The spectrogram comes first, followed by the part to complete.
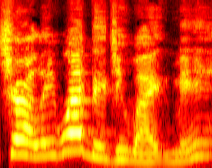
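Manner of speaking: very high, fake put-on British accent. Retelling what a man said after he got a British accent, doing a put-on British accent. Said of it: "so he got this British accent".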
